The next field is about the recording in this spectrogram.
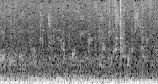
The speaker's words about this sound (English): This car is flying down this road.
